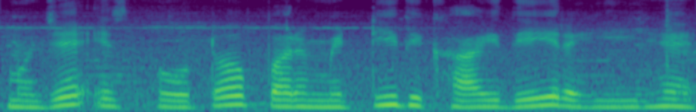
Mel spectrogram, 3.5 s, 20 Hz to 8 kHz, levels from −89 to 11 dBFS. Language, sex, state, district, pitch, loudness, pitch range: Hindi, female, Madhya Pradesh, Umaria, 180 Hz, -17 LUFS, 170-210 Hz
